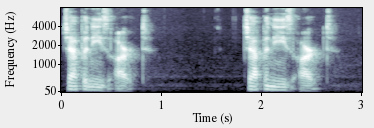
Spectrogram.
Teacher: we make a compound using the words japanese and art first art is not branching so it's the weak member of the compound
